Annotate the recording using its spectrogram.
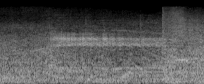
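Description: Action soundtrack of music and fight sound effects: a high shrill effect through the middle, then a sudden crash near the end as the monster's blow lands on the robot with a shower of sparks.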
